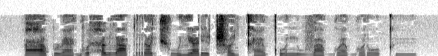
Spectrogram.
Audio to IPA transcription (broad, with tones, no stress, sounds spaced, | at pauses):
ʕ ɐ˧ p ɹ æ˨ ɡ u˦ ħ ɨ˦ l a˧ p r ɐ˦ t͡ʃʰ u˨˦ lʲ a˦ ɾ i˨ ʈ͡ʂʰ ɐ˦ ʎ kʰ æ˨˦ kʷʼ ɐ˦ n u˨ v a˧ ɡʷ æ˧ ɡʷ ɐ˧ ɾ o˦ kʰ y˧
